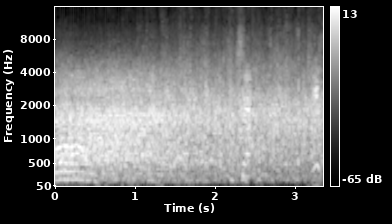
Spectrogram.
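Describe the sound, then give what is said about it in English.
The audience of a radio comedy panel game applauds Graham's funny facial expression, a dense wash of clapping hands that holds an even, loud level throughout and tapers only slightly toward the end, with no voices rising above it. “Graham's face was a picture, and that's why they were applauding.”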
